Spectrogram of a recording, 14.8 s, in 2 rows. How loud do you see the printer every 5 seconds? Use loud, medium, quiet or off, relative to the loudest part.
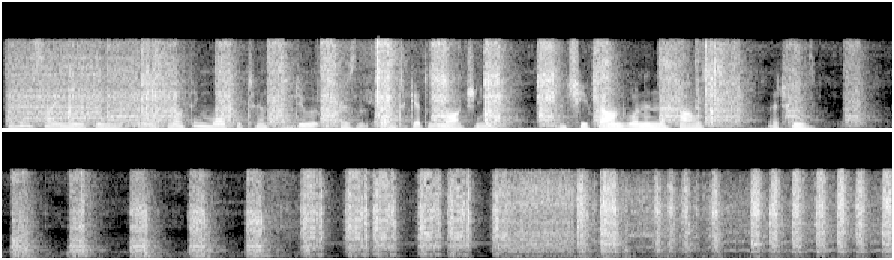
loud, medium, medium.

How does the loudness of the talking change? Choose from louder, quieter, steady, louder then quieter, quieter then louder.
louder.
